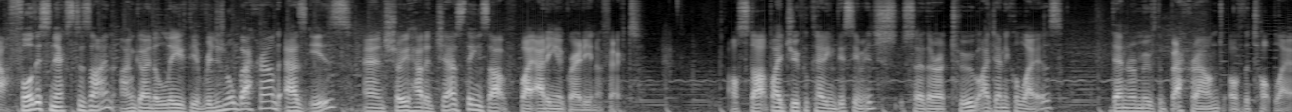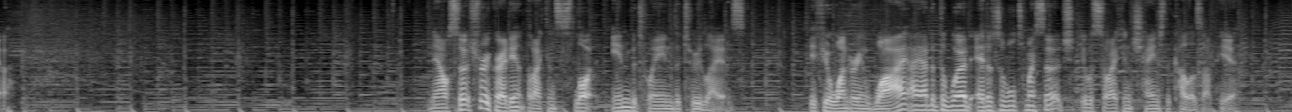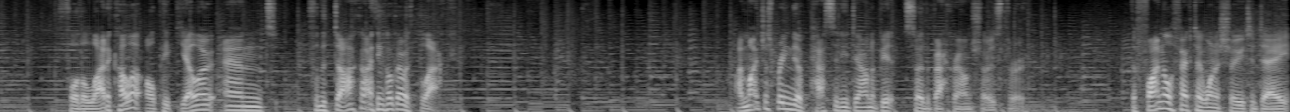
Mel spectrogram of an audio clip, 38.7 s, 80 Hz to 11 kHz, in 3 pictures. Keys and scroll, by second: 8.6 super+c, 9.4 super+v.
